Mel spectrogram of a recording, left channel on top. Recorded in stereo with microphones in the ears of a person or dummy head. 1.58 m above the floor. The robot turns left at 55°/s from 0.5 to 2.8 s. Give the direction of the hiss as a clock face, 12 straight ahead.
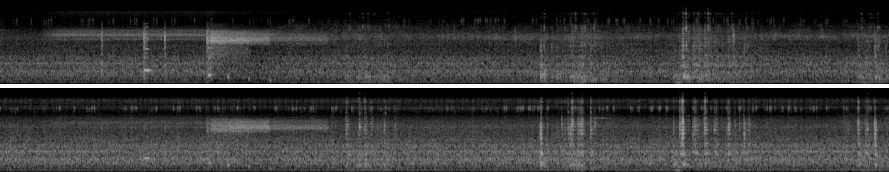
9 o'clock.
